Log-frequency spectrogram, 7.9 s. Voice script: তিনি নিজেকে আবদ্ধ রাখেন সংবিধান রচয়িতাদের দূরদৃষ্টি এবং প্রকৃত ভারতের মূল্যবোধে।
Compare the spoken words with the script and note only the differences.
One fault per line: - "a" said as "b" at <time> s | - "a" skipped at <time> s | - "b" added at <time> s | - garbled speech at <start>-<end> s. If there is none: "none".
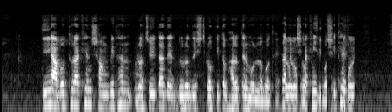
- "নিজেকে" skipped at 1.0 s
- "এবং" skipped at 4.1 s
- garbled speech at 5.6-7.1 s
